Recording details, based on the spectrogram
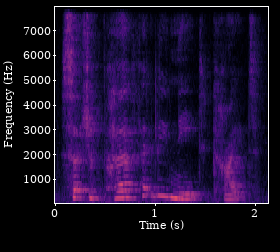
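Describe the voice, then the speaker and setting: Casting: female teacher for storytime, higher-pitched, expressive, chatty asides, roomy recording with faint noise. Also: unhurried. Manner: expressive, encouraging, speaking to children. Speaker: schoolteacher reading storytime. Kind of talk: children's storybook read-aloud with chatty asides.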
